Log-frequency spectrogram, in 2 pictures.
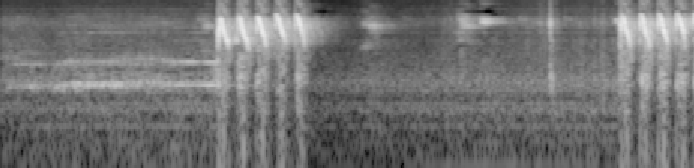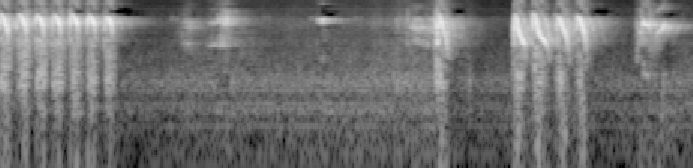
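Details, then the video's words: Master recording of a kapas tembak (olive-winged bulbul) in the dense shooting 'nembak' style: a few low whistled notes, then long rapid rattling bursts of high sharp notes, separated by single short chirps. "Masteran Burung Kapas Tembak Suara Rapat Nembak Nembak"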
